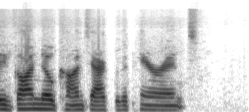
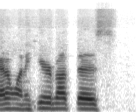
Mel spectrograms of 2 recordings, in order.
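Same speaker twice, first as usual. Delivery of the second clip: put-on angry voice, higher; 3 semitones higher than usual. Retelling how the father reacted to talk of therapy: imitating an angry father. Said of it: "he just got so mad".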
